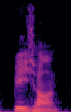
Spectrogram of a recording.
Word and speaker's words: Bijan: Bijan, I feel like, am I saying that right? – B Bijan. – Okay. Never heard. Okay. Bijan.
